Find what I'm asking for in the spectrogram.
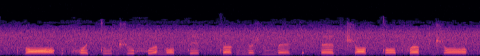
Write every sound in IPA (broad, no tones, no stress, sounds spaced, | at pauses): ɗ ɒ ɡ | ʁʷ e ɡ t u d͡ʒ u χʷ ɐ n ɔ tː e tː ɐ ɡ n ə ʒ mː ɛ k | ɛ d d͡ʒ ɒ tː ɔ f ɐ k d͡ʒ ɔ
